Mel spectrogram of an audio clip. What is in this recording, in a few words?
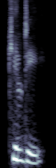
"killdeer", Indian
